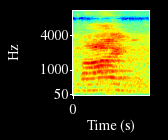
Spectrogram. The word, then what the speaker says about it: mind: जैसे माइंड, MIND, माइंड, आई के बाद एलडी आया है तो माइंड, आ ई पढ़ रहे हैं, आ माइंड, आ ई माइंड।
